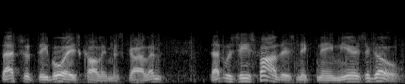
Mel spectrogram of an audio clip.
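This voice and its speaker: A man's voice: medium pitch, normal speed, lightly acted. An actor playing a genial, authoritative fire chief in an old-time radio drama, courteous to his guest. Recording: muffled, noisy old radio recording.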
